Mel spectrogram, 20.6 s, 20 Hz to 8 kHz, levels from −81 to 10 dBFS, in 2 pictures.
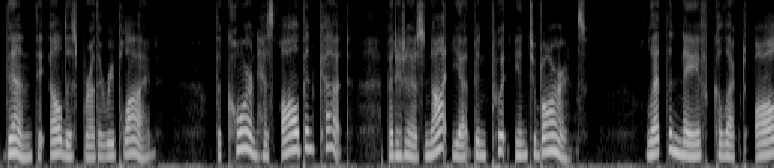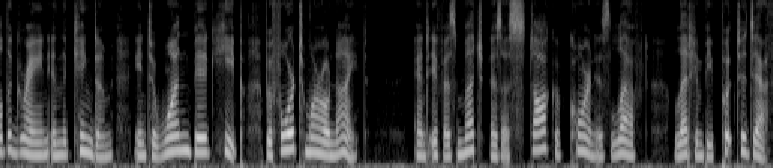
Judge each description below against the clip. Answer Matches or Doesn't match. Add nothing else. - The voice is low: Doesn't match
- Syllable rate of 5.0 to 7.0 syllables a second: Doesn't match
